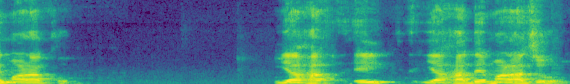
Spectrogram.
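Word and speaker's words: Marajó: ইয়াহা এই ইয়াহাদে মারাজো, এটাকে মারাখো উচ্চারণ করে দক্ষিণ আমেরিকার লোকেরা।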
